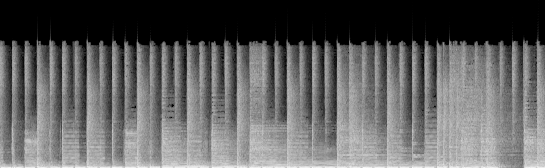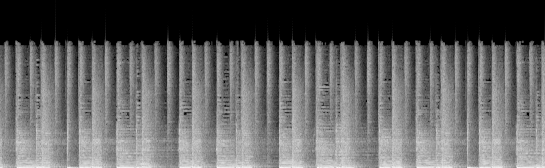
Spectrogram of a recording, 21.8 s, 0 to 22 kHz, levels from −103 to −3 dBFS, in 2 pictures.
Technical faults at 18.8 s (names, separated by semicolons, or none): none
